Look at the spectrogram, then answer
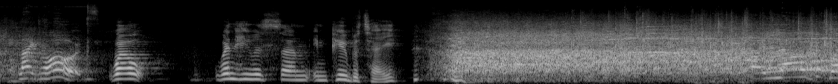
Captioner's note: laughs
